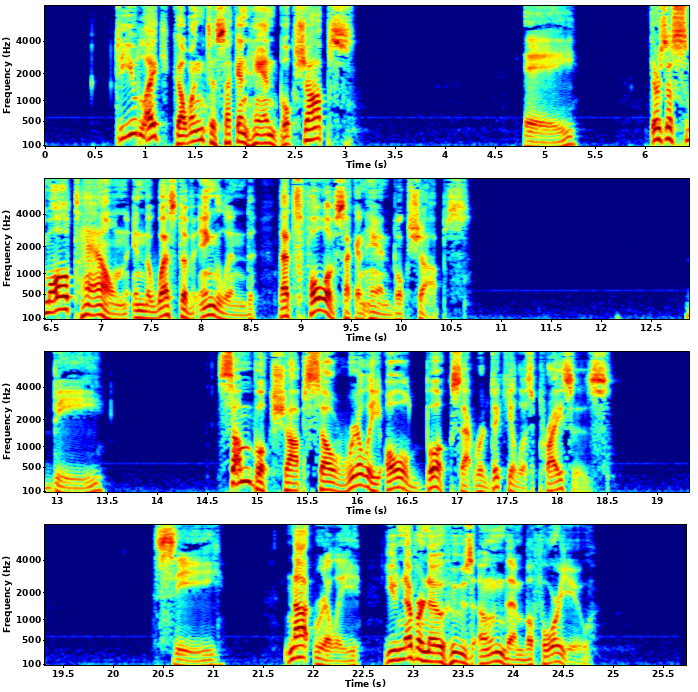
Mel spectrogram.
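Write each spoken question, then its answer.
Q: Do you like going to secondhand bookshops?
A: C: Not really. You never know who's owned them before you.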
